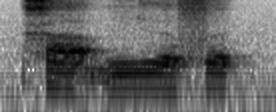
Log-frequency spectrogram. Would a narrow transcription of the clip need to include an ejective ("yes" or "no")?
no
